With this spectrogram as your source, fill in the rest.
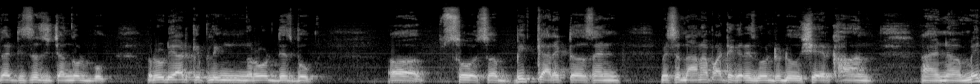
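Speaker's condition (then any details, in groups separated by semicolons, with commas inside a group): No condition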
